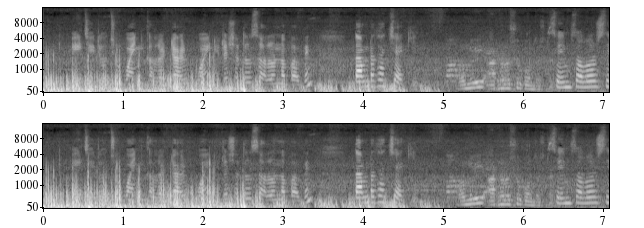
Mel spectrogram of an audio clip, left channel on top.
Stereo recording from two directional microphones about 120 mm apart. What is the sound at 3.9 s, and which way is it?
Speech, 25° right (ahead or behind).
